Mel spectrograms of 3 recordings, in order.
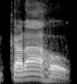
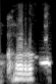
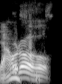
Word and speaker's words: Corojo: I know you couldn't pronounce it, but you say carajo. So carajo in Spanish actually means like go to hell or some shit like that. You know what I mean? Or like damn it. Let me spell it for me. Hold on. Spell it for me. Oh, Corojo. I don't know. I'm fucking white. Corojo. Yeah. Corojo, yeah.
